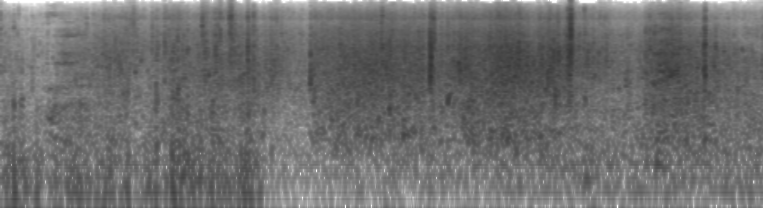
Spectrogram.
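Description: Wind rumbling on the microphone, then a rustling hiss with a few sharp clicks in the second half.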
